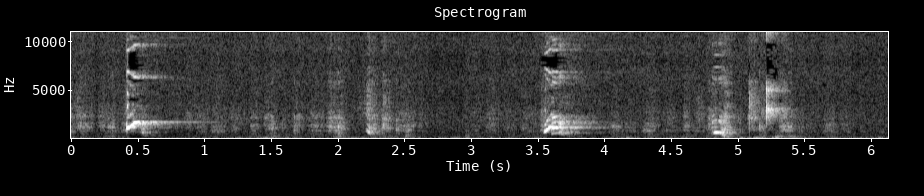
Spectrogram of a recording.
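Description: Belgian Shepherd dog giving short, high-pitched yelping barks, three loud ones about half a second, three and a half and five seconds in, with quieter ones between.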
